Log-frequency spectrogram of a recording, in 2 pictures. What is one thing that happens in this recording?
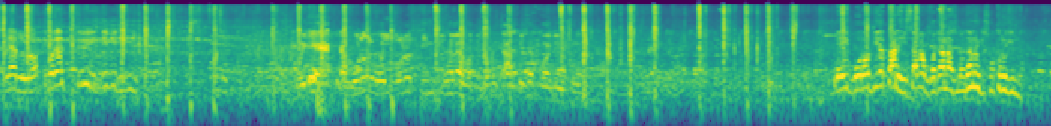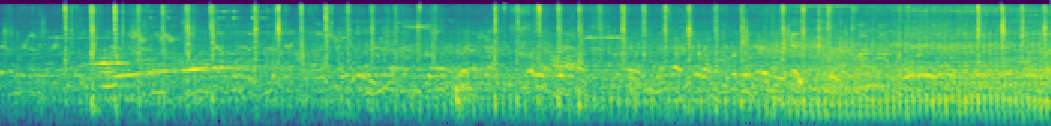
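A knife scrapes scales off a fish with quick, rasping strokes.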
